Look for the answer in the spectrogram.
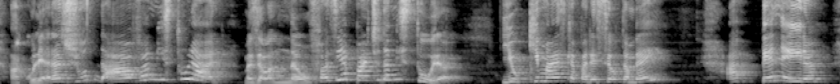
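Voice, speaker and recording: Brazilian woman teacher, lively and echoey. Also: on the high side. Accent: Brazilian Portuguese. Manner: slow, syllable-by-syllable spelling for young children. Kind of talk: primary school video lesson. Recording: echoey room.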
